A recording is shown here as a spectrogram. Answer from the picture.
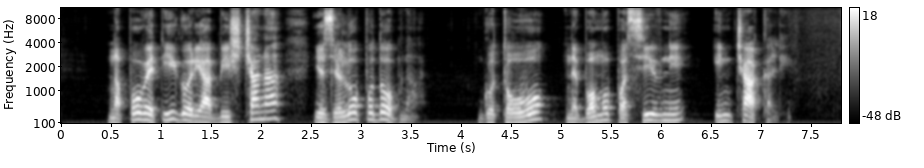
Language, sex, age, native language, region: Slovenian, male, 60+, Slovenian, Carinthia region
